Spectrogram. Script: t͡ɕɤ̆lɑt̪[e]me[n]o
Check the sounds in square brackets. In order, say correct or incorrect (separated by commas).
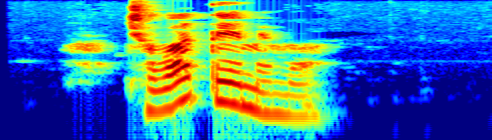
correct, incorrect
